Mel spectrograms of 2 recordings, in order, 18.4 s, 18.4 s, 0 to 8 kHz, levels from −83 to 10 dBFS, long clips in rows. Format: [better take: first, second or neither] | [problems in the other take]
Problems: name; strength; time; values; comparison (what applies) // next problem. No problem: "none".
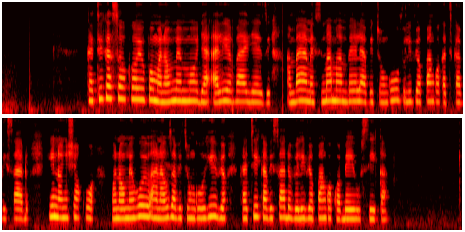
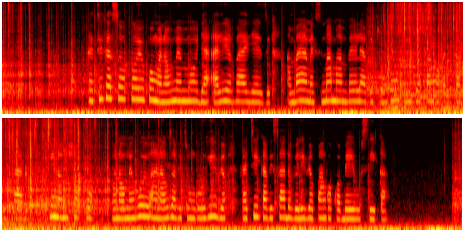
first | background sound (Sink (filling or washing)); 1 dB above the speech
